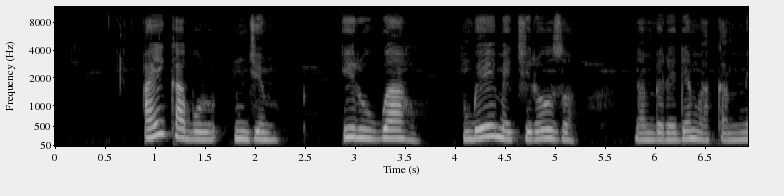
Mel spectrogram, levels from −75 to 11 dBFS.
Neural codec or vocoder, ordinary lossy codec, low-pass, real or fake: none; none; 9.9 kHz; real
